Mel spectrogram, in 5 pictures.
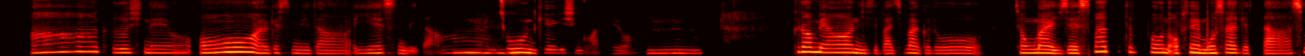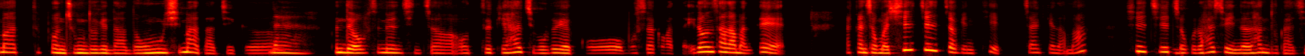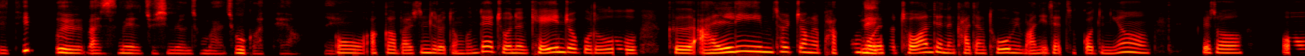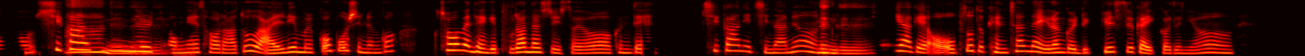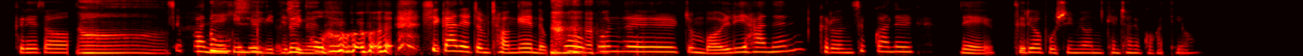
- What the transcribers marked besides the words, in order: laugh; tapping; laugh
- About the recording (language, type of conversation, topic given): Korean, podcast, 스마트폰 중독을 줄이는 데 도움이 되는 습관은 무엇인가요?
